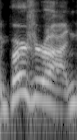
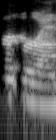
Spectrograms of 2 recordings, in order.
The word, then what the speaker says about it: Bergeron: but often when I say it with a French accent, people go, well, that's kind of weird. So yeah, okay, Bergeron. Yes, so perfect. Americans say Bergeron. It's terrible.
